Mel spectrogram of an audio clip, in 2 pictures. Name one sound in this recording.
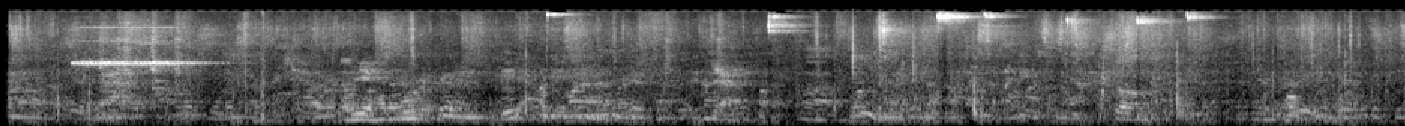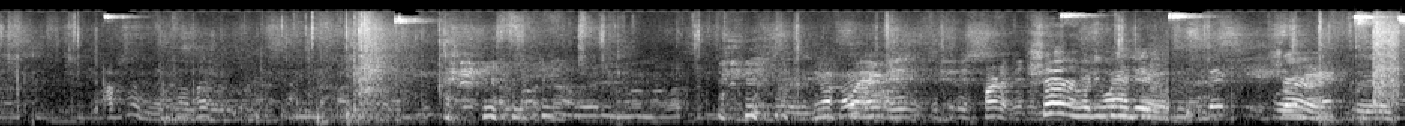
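Men talk and call out in an echoing hall.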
